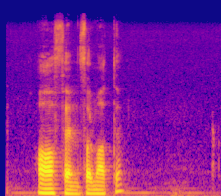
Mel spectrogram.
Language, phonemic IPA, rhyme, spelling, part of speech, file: Norwegian Bokmål, /ˈɑːfɛmfɔɾmɑːtə/, -ɑːtə, A5-formatet, noun, NB - Pronunciation of Norwegian Bokmål «A5-formatet».ogg
- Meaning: definite singular of A5-format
